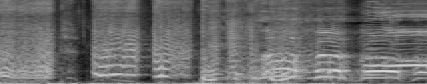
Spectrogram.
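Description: sound effect, fart sound effect

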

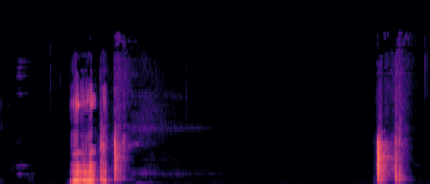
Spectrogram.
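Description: dice being rolled

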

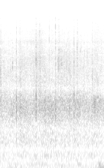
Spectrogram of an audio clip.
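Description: crowd, audience clapping

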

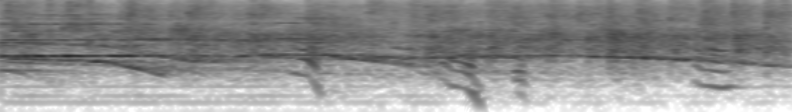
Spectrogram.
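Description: crowd, audience applause

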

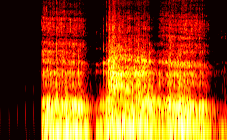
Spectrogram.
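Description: animal, lion roaring

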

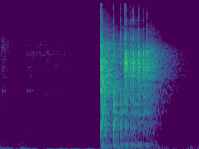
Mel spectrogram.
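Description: dice being rolled

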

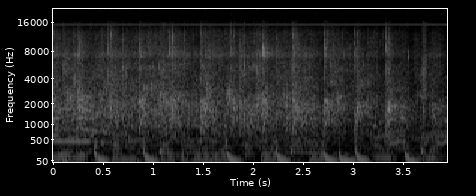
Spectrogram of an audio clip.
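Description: crowd, audience clapping

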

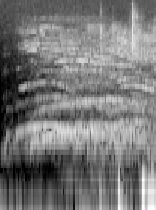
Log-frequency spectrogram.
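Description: crowd, audience shouting and cheering

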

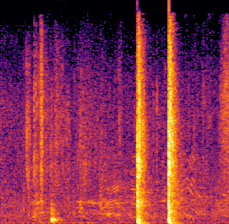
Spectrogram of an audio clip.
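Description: impact, knocking on a door

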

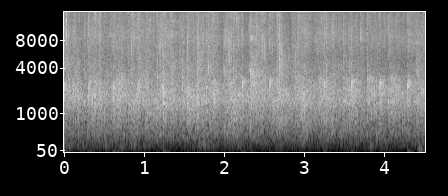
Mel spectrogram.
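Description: crowd, audience hand clapping

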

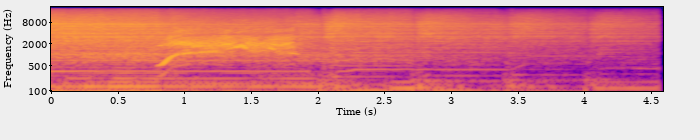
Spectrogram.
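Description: crowd, audience screaming and shouting

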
